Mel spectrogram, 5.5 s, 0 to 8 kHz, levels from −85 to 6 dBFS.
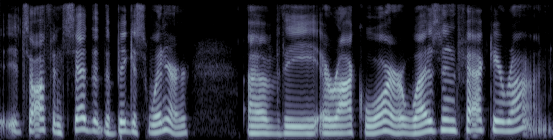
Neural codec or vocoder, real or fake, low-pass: none; real; 7.2 kHz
